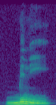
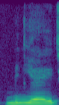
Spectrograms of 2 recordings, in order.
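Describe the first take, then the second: First: The name is pronounced the Americanized way. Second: The name is pronounced the original French way. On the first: This is how people in the United States changed it. The speaker calls it wrong. "to Mini" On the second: This is the original pronunciation of the name. The speaker calls it right. "we butchered the pronunciation from uh, Minié"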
